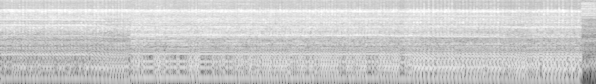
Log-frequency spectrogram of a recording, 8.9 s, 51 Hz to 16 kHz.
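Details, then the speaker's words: Husqvarna 353 chainsaw after carburetor, spark plug, fuel line and filter replacement: fast, loud buzzy idle set too high, so centrifugal clutch grabs and chain creeps when chain brake released; fix by turning idle screw down slightly. "basically if your rpm is too high as soon as you take your brake off your chains gonna start to roll and that's what you guys saw"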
